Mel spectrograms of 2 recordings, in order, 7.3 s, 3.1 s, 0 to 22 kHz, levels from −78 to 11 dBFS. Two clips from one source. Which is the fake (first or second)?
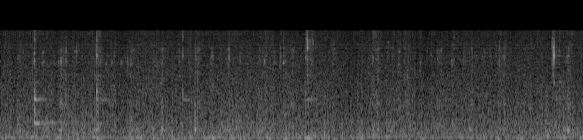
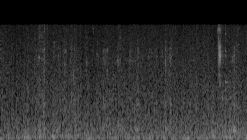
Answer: first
